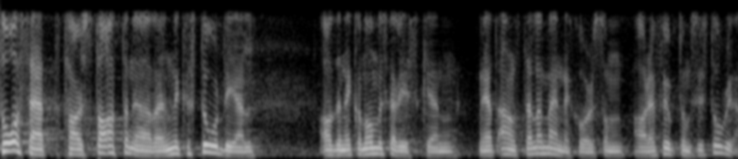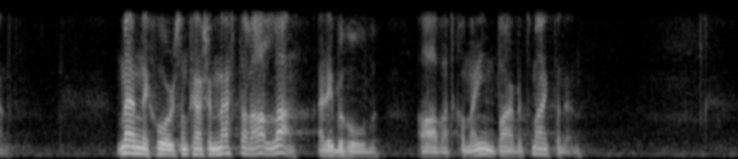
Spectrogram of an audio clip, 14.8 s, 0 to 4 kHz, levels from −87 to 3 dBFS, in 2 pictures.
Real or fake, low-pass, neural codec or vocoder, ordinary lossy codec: fake; 3.6 kHz; codec, 16 kHz in and 24 kHz out, 1 kbps, XY-Tokenizer; none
